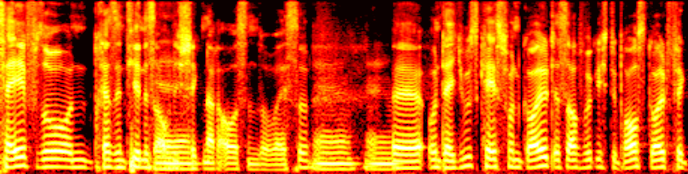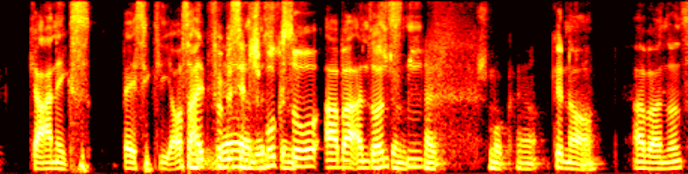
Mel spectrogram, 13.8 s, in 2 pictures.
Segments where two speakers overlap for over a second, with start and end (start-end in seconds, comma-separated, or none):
8.7-11.1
